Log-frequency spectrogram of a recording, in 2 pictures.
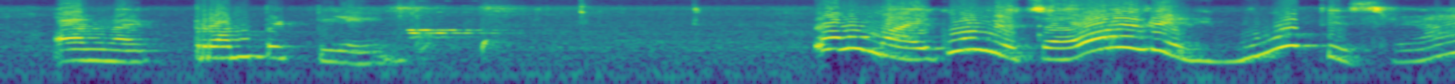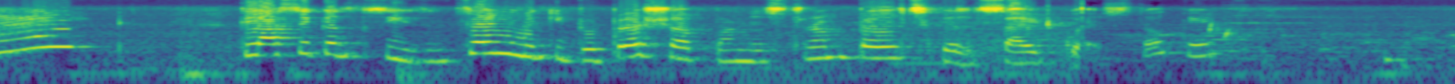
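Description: A young girl talks animatedly in a sing-song voice close to a microphone.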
